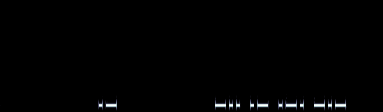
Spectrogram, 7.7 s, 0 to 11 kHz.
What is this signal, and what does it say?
Morse code, heard as a keyed tone, about 17 wpm, 700 Hz. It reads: A DARK
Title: 4x Word-Spacing - Sentences from Top 500 Words - 17wpm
